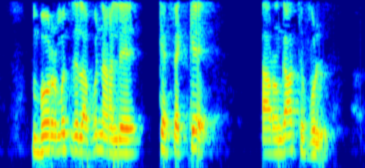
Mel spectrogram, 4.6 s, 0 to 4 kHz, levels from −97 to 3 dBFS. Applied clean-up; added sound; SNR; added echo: none; none; none; none.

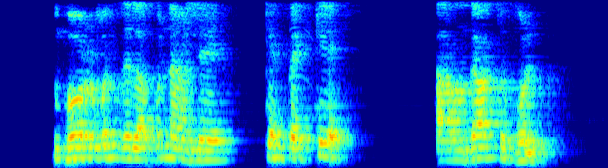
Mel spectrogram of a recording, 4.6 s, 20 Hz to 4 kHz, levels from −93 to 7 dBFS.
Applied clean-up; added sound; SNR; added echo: neural mask model DeepFilterNet 3.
